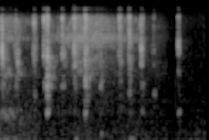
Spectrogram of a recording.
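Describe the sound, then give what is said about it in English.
Quiet typing on a computer keyboard: many light, crisp keystrokes at an uneven pace, some tapped in quick clusters and a few spaced apart, with no voices. “You can see I can type and change some of that information.”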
